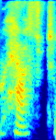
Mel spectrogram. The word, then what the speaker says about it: have to: I have two daughters when we say have to it's pronounced more like an F you have to walk to work you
